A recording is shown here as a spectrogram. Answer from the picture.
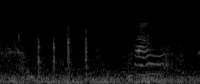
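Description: Domestic cat giving one short, wavering meow about a second and a half in, preceded by a few faint clicks.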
